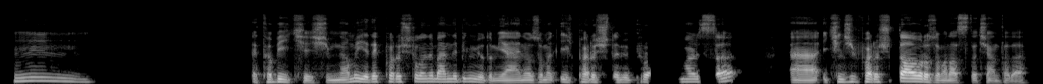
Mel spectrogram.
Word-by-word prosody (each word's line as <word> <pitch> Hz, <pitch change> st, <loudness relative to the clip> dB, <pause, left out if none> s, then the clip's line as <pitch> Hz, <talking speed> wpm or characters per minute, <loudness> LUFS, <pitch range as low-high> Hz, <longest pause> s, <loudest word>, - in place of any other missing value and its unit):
Hıı. 150 Hz, -6 st, -6 dB, 1.6 s
Eee, -, -, -6 dB
tabii 115 Hz, -1 st, 0 dB
ki, 95 Hz, -5 st, -4 dB
şimdi 95 Hz, +3 st, -3 dB
ama 135 Hz, +7 st, +1 dB
yedek 130 Hz, 0 st, +2 dB
paraşüt 125 Hz, 0 st, -1 dB
olayını 135 Hz, -1 st, +1 dB
ben 125 Hz, 0 st, +1 dB
de 130 Hz, -, -1 dB
bilmiyordum 120 Hz, -9 st, -2 dB
yani 95 Hz, +1 st, -1 dB
o 100 Hz, -, +1 dB
zaman, 105 Hz, 0 st, -4 dB
ilk 110 Hz, -2 st, -6 dB
paraşütte 110 Hz, -1 st, -1 dB
bir 105 Hz, -1 st, -4 dB
problem 110 Hz, +1 st, 0 dB, 0.4 s
varsa, 125 Hz, 0 st, +1 dB, 0.5 s
aaa, 95 Hz, 0 st, +1 dB
2. 115 Hz, +4 st, -3 dB
bir -, -, -11 dB
paraşüt 120 Hz, -1 st, +2 dB
daha 140 Hz, -2 st, +10 dB
var 130 Hz, -, +7 dB
o -, -, +8 dB
zaman 95 Hz, -3 st, -2 dB
aslında 90 Hz, -, -3 dB
çantada. -, -, -6 dB
115 Hz, 175 wpm, -24 LUFS, 100-130 Hz, 1.6 s, daha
